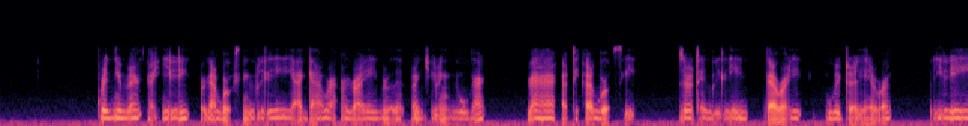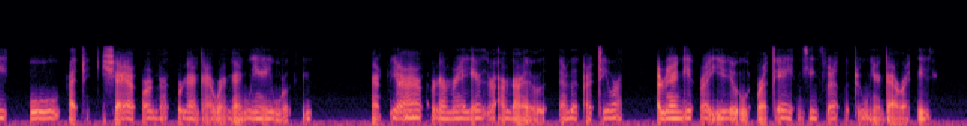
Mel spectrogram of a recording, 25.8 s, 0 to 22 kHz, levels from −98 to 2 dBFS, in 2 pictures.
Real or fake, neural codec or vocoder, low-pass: fake; autoencoder, 22.05 kHz, a latent of 192 numbers a frame, VITS, trained on many speakers; 5.4 kHz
